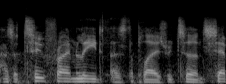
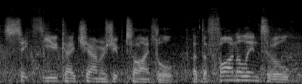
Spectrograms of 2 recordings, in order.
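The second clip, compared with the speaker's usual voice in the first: sports announcer; 6 semitones higher than usual. Acted. End of session summary.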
